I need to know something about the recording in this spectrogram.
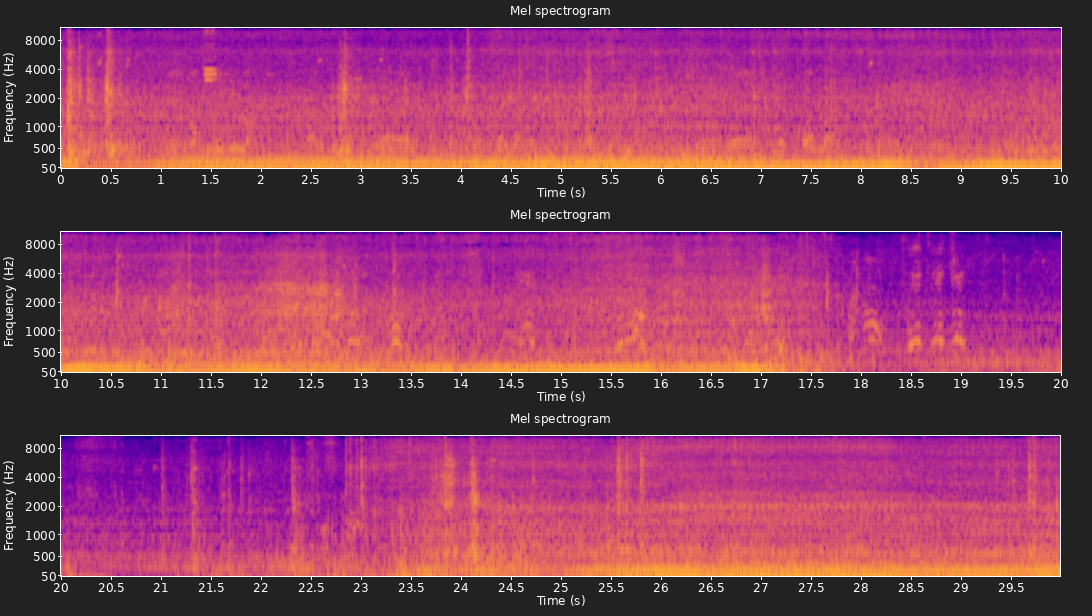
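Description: An excavator engine rumbles loudly nearby, quietening for a while before roaring again.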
